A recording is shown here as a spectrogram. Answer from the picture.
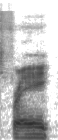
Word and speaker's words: Fray: It's Fray. It's F-R-A-Y. Say Wong. You should know how to spell it.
